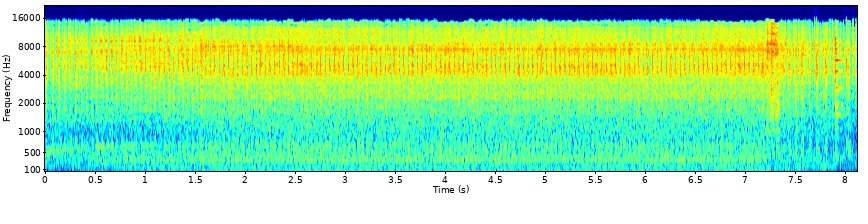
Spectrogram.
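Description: Sound effect for an animated production-company logo: a steady mechanical whir with a held humming tone, which cuts off with a click about seven seconds in.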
